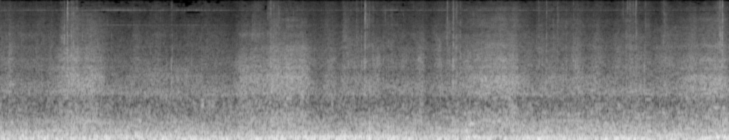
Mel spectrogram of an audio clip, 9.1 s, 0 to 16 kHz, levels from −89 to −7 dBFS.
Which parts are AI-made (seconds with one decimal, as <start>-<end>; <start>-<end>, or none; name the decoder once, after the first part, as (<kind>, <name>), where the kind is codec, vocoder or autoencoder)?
none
